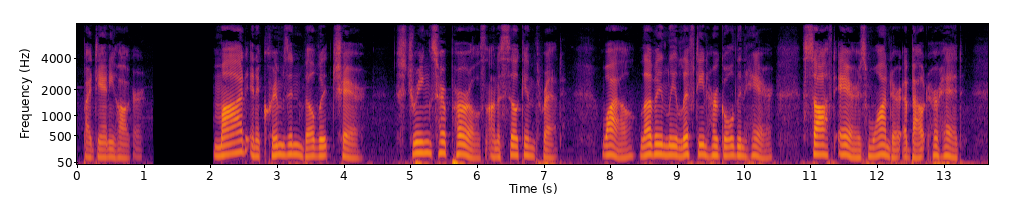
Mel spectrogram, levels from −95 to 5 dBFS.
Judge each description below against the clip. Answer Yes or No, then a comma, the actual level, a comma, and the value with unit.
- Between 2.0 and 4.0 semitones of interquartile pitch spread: No, average, 4.5 semitones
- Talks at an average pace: No, slow, 125 wpm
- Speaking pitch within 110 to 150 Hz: Yes, medium, 140 Hz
